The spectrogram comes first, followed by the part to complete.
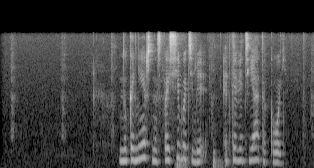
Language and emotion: Russian, positive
